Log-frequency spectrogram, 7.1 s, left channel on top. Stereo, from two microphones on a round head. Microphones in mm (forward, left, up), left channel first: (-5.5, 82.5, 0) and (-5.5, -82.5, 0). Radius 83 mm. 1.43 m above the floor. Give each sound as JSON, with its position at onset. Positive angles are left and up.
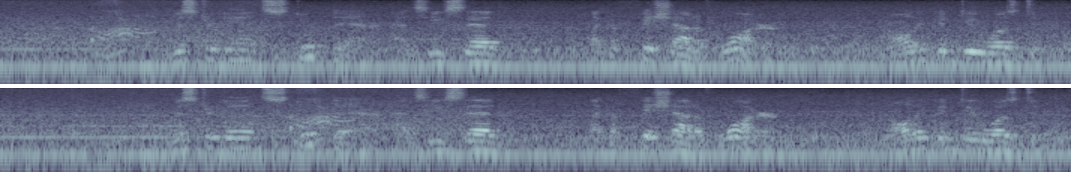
{"t": 1.1, "sound": "a man speaking", "side_deg": 0, "distance_m": 3.5}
